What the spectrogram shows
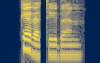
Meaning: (postposition) within the frame of, under, during (denoting the circumstances, setting, context or backdrop of an occurrence); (noun) inessive singular of kerete
- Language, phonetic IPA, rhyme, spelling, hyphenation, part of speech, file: Hungarian, [ˈkɛrɛteːbɛn], -ɛn, keretében, ke‧re‧té‧ben, postposition / noun, Hu-keretében.ogg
